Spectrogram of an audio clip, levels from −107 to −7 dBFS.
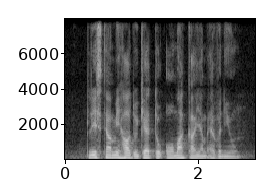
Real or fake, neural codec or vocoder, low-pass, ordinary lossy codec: real; none; none; none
